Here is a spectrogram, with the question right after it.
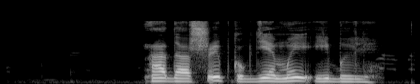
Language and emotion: Russian, neutral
